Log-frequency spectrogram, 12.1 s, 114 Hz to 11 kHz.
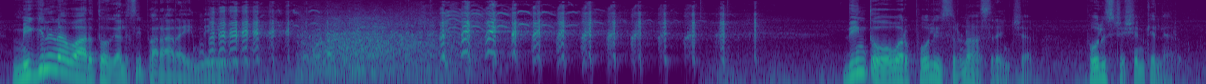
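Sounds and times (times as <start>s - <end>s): person laughing: 2.0s - 3.5s, 4.2s - 7.6s.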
